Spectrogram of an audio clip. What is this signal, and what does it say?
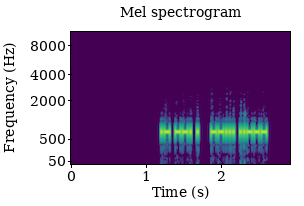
Morse code, heard as a keyed tone, about 49 wpm, 700 Hz. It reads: AGE 72
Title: K1USN SST QSO Practice 50wpm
